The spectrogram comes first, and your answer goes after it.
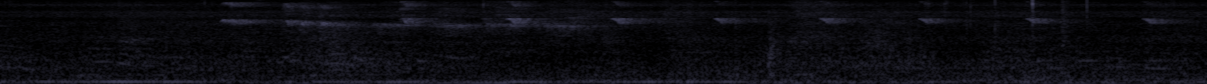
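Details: A hungry squirrel eating rice gives short, high chirps repeated about twice a second over a low background hum.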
